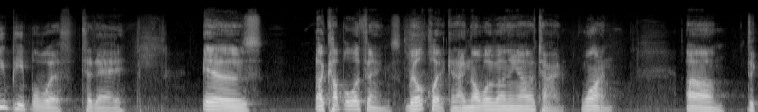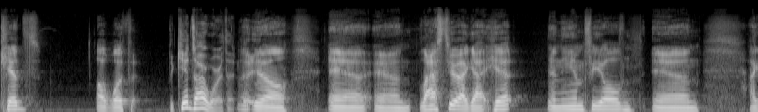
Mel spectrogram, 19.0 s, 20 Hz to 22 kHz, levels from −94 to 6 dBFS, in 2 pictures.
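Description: Speech recording with nothing technically wrong to point out. No event anywhere in the audio calls for a time or a cause.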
